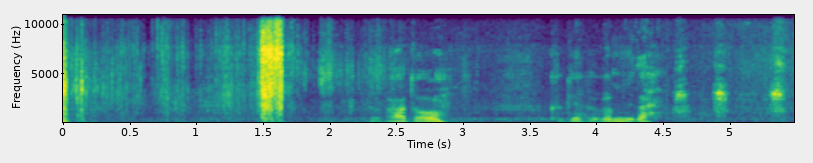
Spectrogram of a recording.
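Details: Honey bees kept on Jirisan in South Korea fly close past in two short passes, a low droning buzz swelling and wavering in pitch as each bee nears and leaves, with a sharp knock and faint background rustling.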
